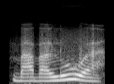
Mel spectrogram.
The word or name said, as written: Babalua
